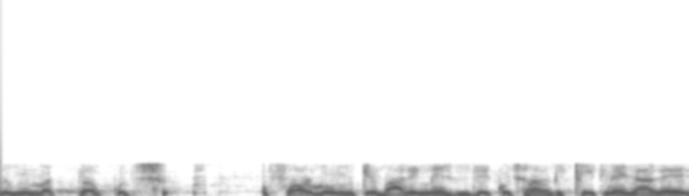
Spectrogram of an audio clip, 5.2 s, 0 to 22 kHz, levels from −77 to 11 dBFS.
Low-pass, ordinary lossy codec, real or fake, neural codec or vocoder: 3.6 kHz; none; fake; codec, 44.1 kHz, 7.8 kbps, Pupu-Codec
